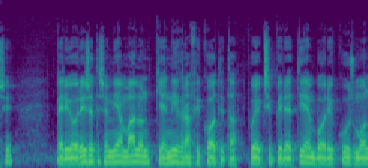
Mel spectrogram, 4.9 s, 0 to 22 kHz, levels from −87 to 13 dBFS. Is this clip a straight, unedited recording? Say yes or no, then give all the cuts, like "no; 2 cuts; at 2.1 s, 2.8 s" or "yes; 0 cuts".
no; 1 cut; at 3.2 s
